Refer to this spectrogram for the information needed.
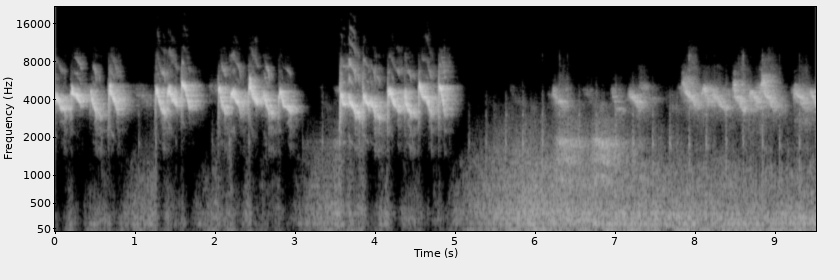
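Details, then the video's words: Mata Puteh, the Oriental white-eye, caged and beginning its song on a wet, erratic-weather day, 11 September 2022: clusters of high squeaky twitters about a second long, repeated several times, then softer phrases amid hiss. "Mata Puteh T-Rex Buka Sing"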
